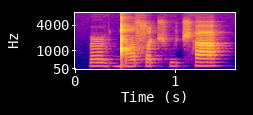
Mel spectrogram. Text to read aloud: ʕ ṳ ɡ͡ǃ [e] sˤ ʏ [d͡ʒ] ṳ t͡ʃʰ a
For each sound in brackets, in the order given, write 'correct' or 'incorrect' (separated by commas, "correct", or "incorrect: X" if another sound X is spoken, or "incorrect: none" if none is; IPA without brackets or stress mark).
correct, incorrect: t͡ʃʰ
